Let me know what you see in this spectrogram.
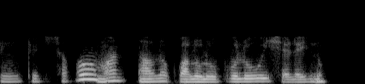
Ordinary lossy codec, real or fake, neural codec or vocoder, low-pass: none; fake; codec, 16 kHz in and 24 kHz out, 0.4 kbps, LongCat-Audio-Codec, fine tuned four codebook decoder; 3.6 kHz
